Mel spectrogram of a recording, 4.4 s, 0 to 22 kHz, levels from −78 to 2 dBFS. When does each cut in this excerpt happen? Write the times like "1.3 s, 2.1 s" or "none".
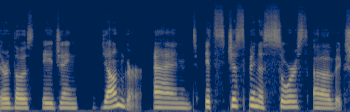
2.2 s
